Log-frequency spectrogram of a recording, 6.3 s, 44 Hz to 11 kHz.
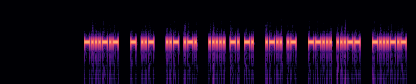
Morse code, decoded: <BK> TU UR 5NN LA 73 <BK>

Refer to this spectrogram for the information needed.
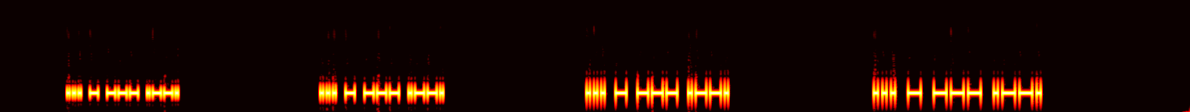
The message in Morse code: STOP STOP STOP STOP

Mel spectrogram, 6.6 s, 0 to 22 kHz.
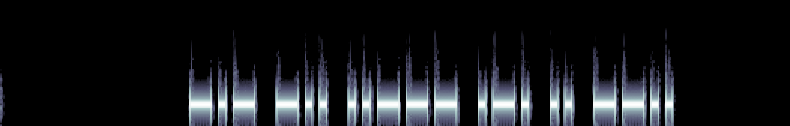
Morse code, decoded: KD2RIZ

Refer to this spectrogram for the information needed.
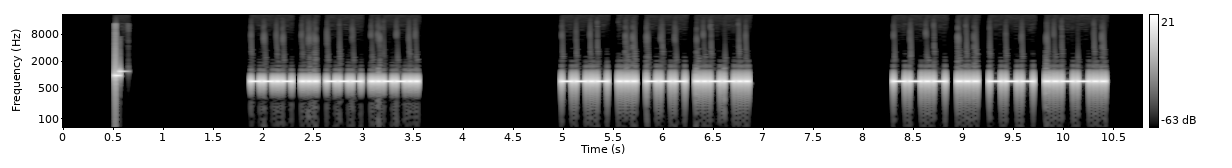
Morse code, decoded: QSO? QSO? QSO?

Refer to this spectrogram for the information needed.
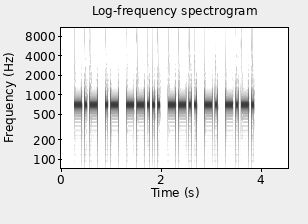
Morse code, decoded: KA7ZNC

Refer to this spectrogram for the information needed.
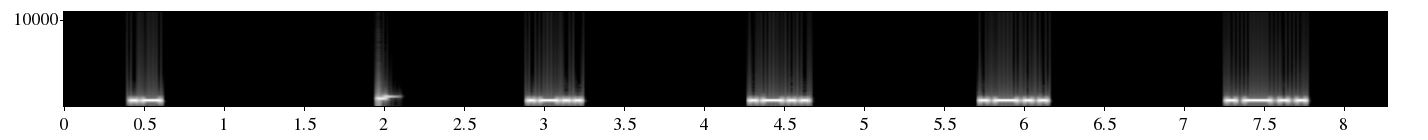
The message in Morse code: A LLLL

